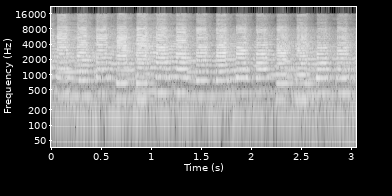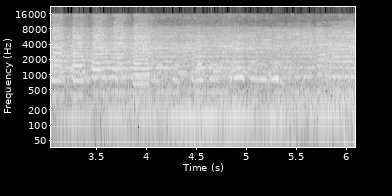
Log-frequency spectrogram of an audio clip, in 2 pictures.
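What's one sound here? A tour bus engine rumbles as the bus passes close by.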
